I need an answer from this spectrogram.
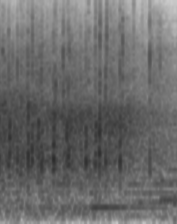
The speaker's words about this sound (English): You can clap for that.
